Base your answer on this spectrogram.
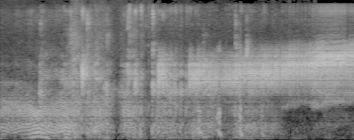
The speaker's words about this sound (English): Damn, that was a raunchy-ass fart.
